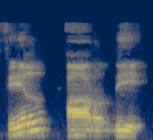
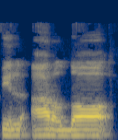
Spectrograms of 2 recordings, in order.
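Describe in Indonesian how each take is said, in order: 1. Kata terakhir diakhiri vokal i. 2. Kata terakhir diakhiri vokal a. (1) "harus kasroh fil ardi" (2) "kita tidak boleh baca fil ardo"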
